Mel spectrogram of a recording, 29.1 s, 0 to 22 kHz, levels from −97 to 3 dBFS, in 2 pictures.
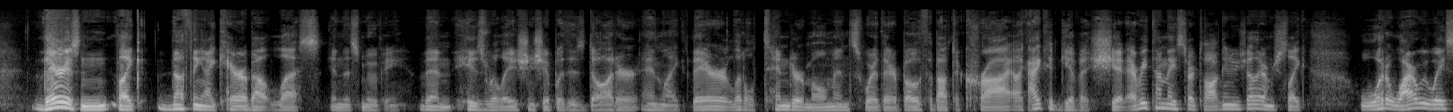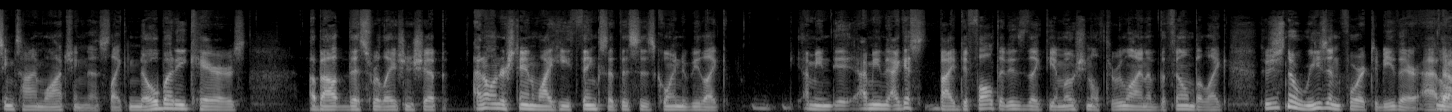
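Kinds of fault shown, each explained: microphone volume stepped down: at 1.47 s, speech and background drop together by about 5 dB in one abrupt step, likely an input-volume cut, not a gradual fade.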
